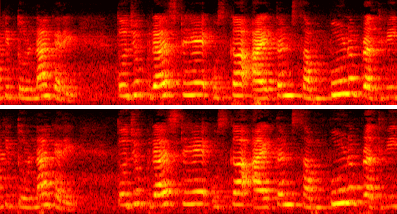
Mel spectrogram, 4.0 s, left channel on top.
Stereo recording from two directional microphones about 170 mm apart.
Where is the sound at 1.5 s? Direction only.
15° left (ahead or behind).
